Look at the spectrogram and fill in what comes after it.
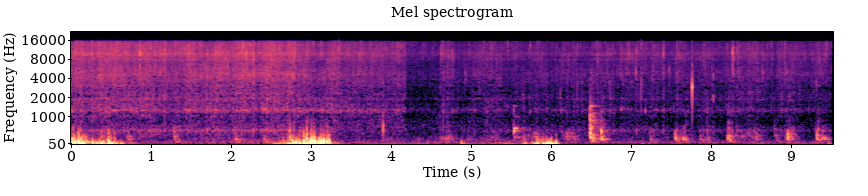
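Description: Sliced onions and ginger-garlic paste sizzling in hot oil in a stainless steel pot while being sautéed, stirred with a wooden spatula that scrapes against the pot. There are a few louder scrapes near the start, about three seconds in and about six seconds in. The frying grows quieter after about four seconds, leaving scattered light clicks of the spatula.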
